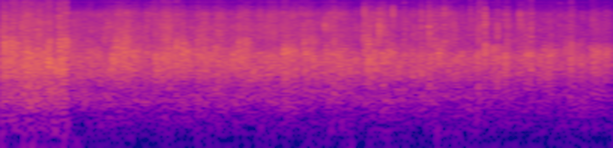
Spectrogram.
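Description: An audience applauds steadily, a dense wash of many hands clapping at a fairly even loudness throughout, with no voices standing out.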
